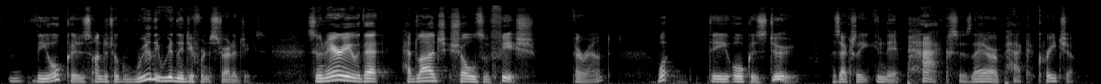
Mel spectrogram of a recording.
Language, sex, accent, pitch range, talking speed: English, male, Australian, 100-130 Hz, 175 wpm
